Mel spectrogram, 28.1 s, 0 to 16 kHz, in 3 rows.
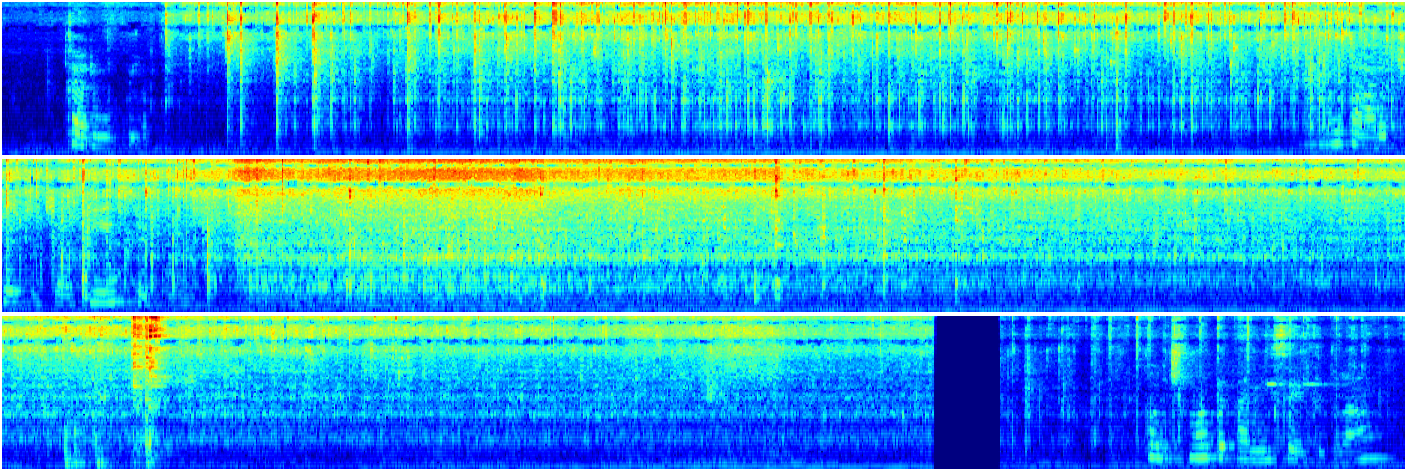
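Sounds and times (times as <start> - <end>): paste sizzling in hot oil: 1.1 - 24.9
spoon knocking against pan: 19.1 - 20.0.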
